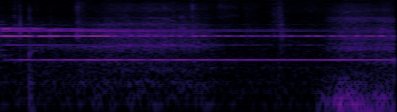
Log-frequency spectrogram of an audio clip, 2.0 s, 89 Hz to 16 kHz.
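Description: A 3-minute timer alarm rings with a steady, high electronic tone held at several pitches for the full two seconds, fairly faint over a low background rumble, with no one speaking.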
